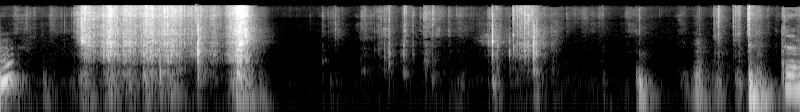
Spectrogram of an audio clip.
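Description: Paper tearing as a firmly stuck-down paper flap is pulled open: one loud tear lasting just over a second, starting about half a second in, then small rustles and crinkles of paper.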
